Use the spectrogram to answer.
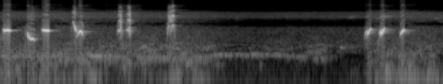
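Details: Greater green leafbird singing ngentrok style with mimicked songs of magpie-robin, laughingthrush, cililin, white-eye and canary: short bursts of sharp high whistles and chips, a long pause, then three rising whistled notes.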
